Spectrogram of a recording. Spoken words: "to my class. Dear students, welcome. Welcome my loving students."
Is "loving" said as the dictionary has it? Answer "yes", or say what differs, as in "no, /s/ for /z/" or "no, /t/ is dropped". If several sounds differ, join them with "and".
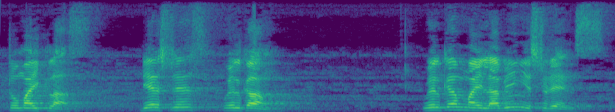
no, /b/ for /v/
